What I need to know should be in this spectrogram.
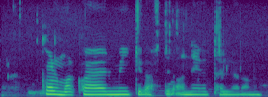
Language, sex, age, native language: Icelandic, female, 14, Icelandic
